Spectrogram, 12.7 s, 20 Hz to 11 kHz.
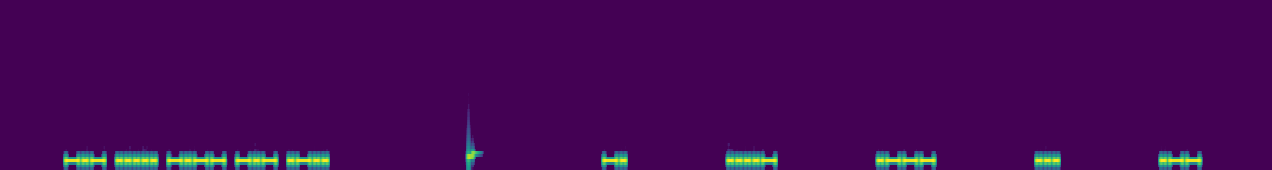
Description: Morse code, heard as a keyed tone, about 28 wpm, spaced as for 12 wpm, 700 Hz. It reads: K5YKL N4JSW
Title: USA Call Signs - 5 Characters - 8x Character Spacing - 28wpm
